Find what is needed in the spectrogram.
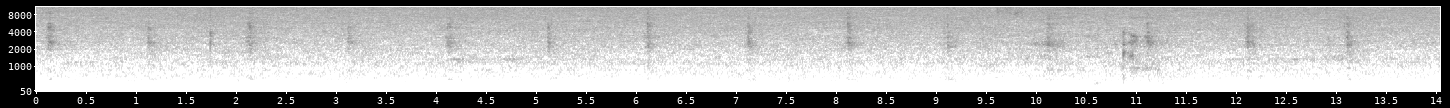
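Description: Near silence: room tone with a faint tick about once a second and a few soft clicks about eleven seconds in.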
